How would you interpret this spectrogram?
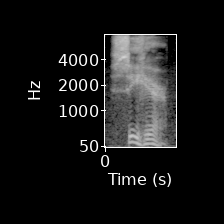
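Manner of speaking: put-on high, sudden old man voice; old man announcing. A narrator's reading. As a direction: burst out as a cranky old man. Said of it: "the old man announced suddenly".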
